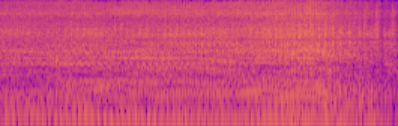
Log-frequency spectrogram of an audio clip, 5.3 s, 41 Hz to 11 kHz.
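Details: Harbor Freight Predator single-cylinder engine in a Catalina 30 sailboat, idling after a run just before shutdown: steady, even chugging with water pump and hull noise around it. Normal idle.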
